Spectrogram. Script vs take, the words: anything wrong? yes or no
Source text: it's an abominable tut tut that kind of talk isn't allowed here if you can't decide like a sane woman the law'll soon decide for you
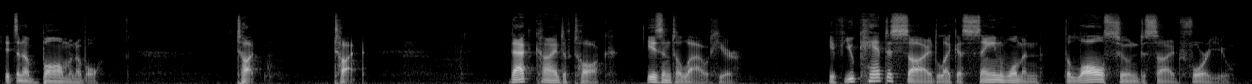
no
